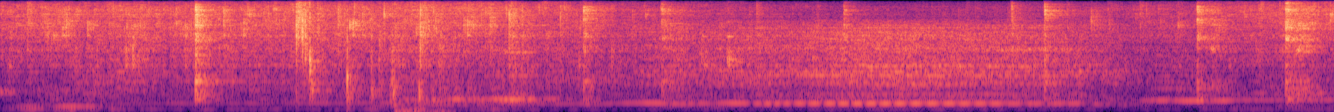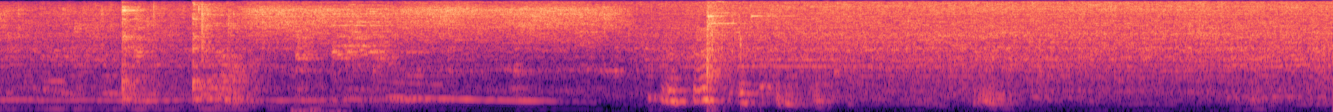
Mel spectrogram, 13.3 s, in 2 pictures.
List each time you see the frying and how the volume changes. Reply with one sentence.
The frying can be heard from 0.0 to 13.3 s, getting quieter then louder.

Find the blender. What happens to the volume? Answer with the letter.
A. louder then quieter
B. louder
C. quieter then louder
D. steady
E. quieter
A.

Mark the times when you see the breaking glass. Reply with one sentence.
You can hear the breaking glass from 1.4 to 2.2 s and from 10.2 to 10.7 s.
